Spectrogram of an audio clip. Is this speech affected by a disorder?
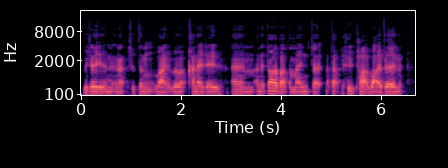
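Yes: profound deafness; congenital profound deafness, diagnosed at 18 months, no hearing; talks despite consultant predicting no speech and need for sign language.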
